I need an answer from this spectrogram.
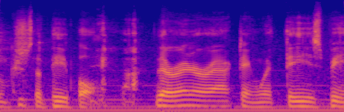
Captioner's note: laughs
